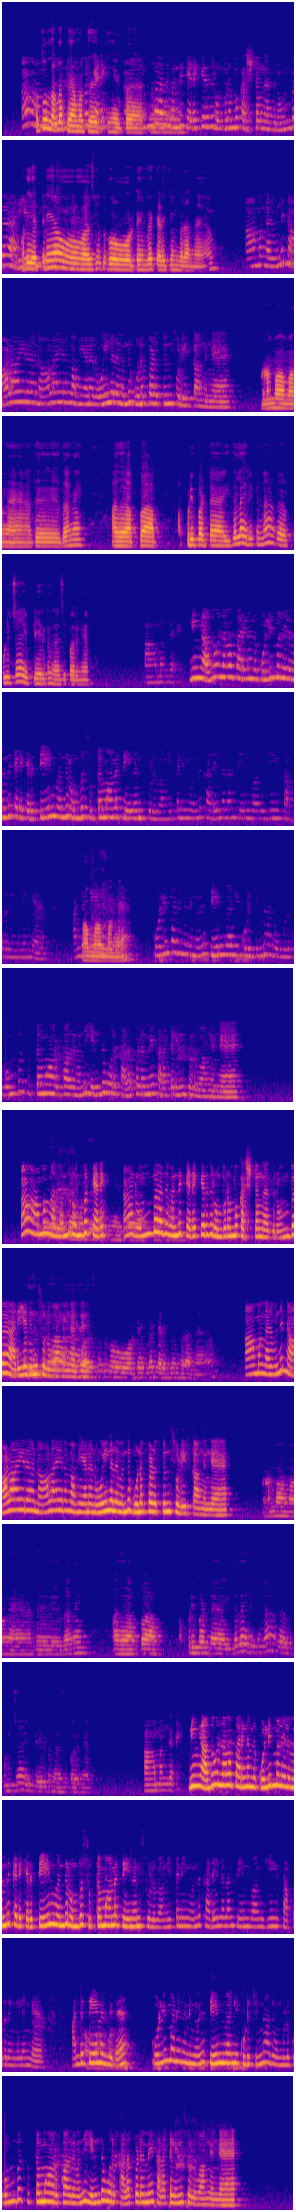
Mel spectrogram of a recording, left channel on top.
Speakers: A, on the right; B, on the left.
A: ஆஹ் ஆமாங்க
B: அதுவும் நல்லா
A: அது வந்து
B: ஃபேமஸ்
A: ரொம்ப
B: ஆயிருச்சுங்க
A: கெடை
B: இப்ப.
A: ஆஹ் ரொம்ப
B: ம்.
A: அது வந்து கெடைக்கறது ரொம்ப ரொம்ப கஷ்டங்க ரொம்ப அரியதுன்னு
B: அது எத்தனையோ
A: சொல்லுவாங்கங்க அது.
B: வருஷத்துக்கு ஒரு டைம் தான் கெடைக்குங்கறாங்க மேம்
A: ஆமாங்க அது வந்து நாலாயிரம் நாலாயிரம் வகையான நோய்களை வந்து குணப்படுத்தும்னு சொல்லிருக்காங்கங்க
B: ஆமா ஆமாங்க அதுதாங்க அது அப்ப அப்டிப்பட்ட இதெல்லாம் இருக்குன்னா அது குளுச்சா எப்டி இருக்குன்னு நெனைச்சு பாருங்க
A: ஆமாங்க நீங்க அதுவும் இல்லாம பாருங்க அந்த கொல்லிமலேல வந்து கெடக்கிற தேன் வந்து ரொம்ப சுத்தமான தேனுன்னு சொல்லுவாங்க இப்ப நீங்க வந்து கடேலல்லாம் தேன் வாங்கி சாப்டுறீங்க இல்லைங்க அந்த
B: ஆமா
A: தேனை
B: ஆமாங்க.
A: விட கொல்லிமலேல நீங்க வந்து தேன் வாங்கி குடிச்சிங்ன்னா அது உங்களுக்கு ரொம்ப சுத்தமா இருக்கும் அதுல வந்து எந்த ஒரு கல ப்படமே கலக்கலேனு சொல்லுவாங்கங்க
